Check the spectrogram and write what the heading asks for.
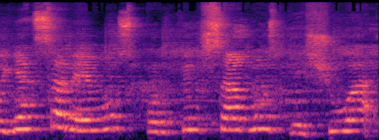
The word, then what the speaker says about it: Yeshua: Yeshua se escribe así, Y-E-S-H-U-A, Yeshua.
